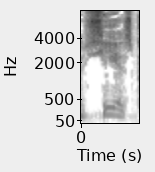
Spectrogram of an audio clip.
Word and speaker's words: CES: Ну, CES правильно произносится.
